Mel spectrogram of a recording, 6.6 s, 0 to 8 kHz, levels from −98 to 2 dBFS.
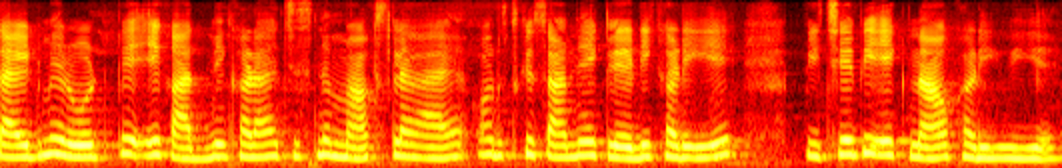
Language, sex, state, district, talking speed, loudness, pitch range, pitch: Hindi, female, Chhattisgarh, Rajnandgaon, 235 wpm, -16 LUFS, 205-240 Hz, 215 Hz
